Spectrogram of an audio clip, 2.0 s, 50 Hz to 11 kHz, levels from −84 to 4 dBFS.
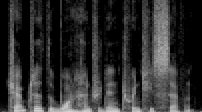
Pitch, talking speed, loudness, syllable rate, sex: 145 Hz, 210 wpm, -19 LUFS, 6.5 syllables/s, male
